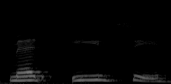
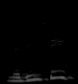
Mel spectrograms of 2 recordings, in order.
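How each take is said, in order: First: Med E C drawn out slowly in separate syllables. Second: Medici run together as meh-DEE-see, rising higher; own pronunciation. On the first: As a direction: break it up as med, ee, see. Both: Shown as a demonstration. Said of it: "That's how I say it".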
